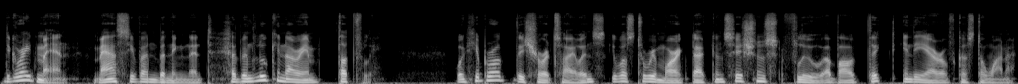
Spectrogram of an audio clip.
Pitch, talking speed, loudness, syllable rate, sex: 110 Hz, 190 wpm, -20 LUFS, 5.6 syllables/s, male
